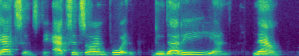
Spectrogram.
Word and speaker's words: dudarían: Dudarían. Now, the reason you have the accent is to tell you that that I is pronounced like a strong I, E.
